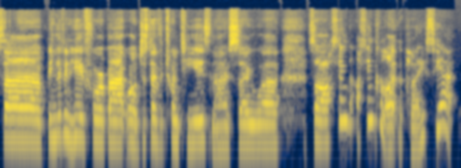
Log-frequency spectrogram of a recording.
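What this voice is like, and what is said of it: Slight Birmingham accent. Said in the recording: “you might be able to tell the twings in my accent. I am actually from Birmingham originally”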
